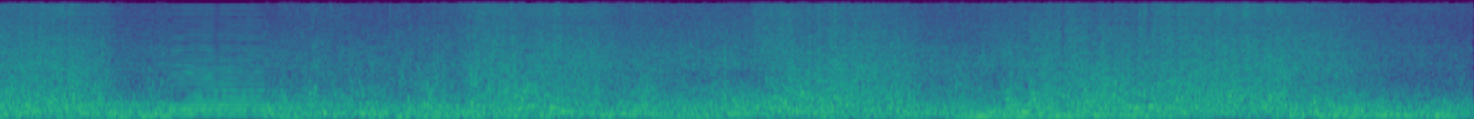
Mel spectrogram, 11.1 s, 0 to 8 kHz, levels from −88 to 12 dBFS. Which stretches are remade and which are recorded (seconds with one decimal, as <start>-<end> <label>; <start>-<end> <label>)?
0.0-1.3 recorded; 1.3-2.0 remade; 2.0-11.1 recorded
